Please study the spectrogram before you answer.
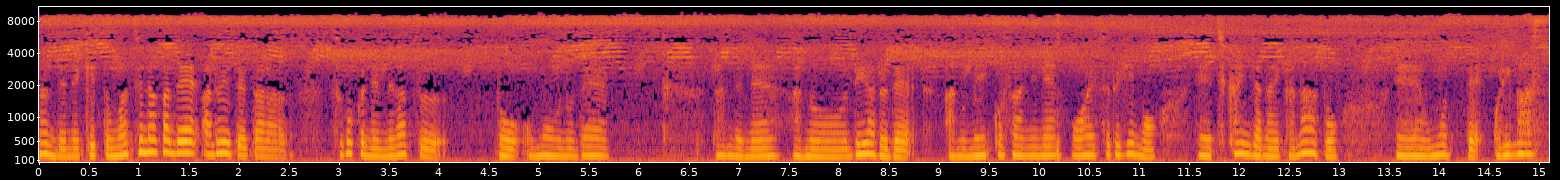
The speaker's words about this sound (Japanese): セミの鳴き声も大きくなってきましたねということで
